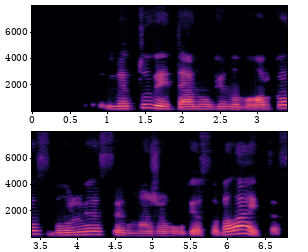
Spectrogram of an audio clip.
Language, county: Lithuanian, Klaipėda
